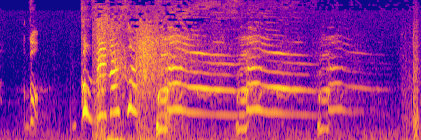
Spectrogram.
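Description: An anime character's long, high-pitched drawn-out wail, sliding slowly down in pitch with a few brief wobbles, heard faintly.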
